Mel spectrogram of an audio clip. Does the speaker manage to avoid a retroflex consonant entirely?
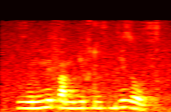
yes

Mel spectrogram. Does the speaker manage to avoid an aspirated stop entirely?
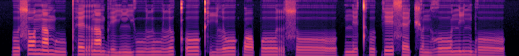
no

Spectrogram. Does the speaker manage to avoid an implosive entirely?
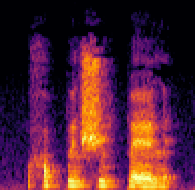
yes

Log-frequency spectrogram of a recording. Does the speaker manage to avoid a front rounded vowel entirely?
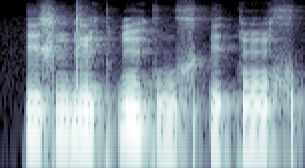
yes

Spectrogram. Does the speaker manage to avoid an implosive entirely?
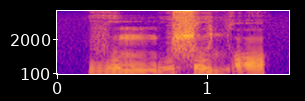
yes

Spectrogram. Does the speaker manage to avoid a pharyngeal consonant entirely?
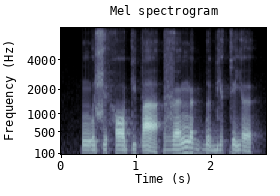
yes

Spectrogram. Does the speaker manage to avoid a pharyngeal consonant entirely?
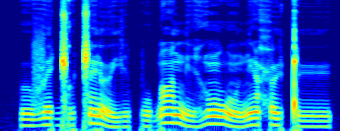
no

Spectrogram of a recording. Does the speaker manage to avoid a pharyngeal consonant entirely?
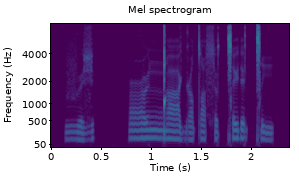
no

